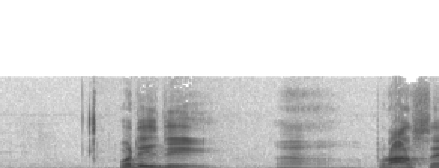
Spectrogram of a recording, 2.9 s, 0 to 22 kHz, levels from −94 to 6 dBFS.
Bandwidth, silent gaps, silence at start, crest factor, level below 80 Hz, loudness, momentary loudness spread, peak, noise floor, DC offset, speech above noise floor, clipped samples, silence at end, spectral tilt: 12 kHz; none; 0.6 s; 24 dB; -62 dBFS; -23 LUFS; 20 LU; -2 dBFS; -56 dBFS; under 0.1%; 32 dB; under 0.1%; 0 s; -2.5 dB/octave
